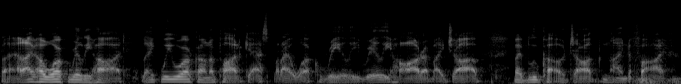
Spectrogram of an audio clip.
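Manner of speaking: quiet, low-key put-on blue-collar Boston accent. Asked how he would talk, the speaker answers in a Boston accent. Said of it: "Like I'm from Boston".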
